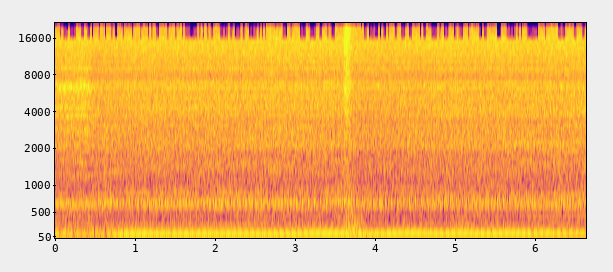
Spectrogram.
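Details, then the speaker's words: V8 cold start with its fan missing: steady, even low rumble with no misses, knocks or stumbles, and no smoke; normal idle. "A good running engine. You see it's not spilling the shop with smoke or nothing. It's a good running engine."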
